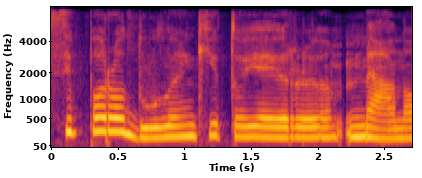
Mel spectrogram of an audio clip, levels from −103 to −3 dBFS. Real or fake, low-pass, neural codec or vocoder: fake; 7.2 kHz; vocoder, 22.05 kHz, 80 mel bands, WaveNeXt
